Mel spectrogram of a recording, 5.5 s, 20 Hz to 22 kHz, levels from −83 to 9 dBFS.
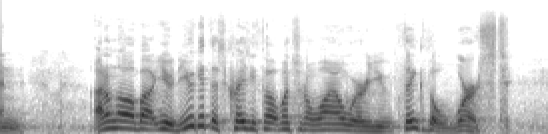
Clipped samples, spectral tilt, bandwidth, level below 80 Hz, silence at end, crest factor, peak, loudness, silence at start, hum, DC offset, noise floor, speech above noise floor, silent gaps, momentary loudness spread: under 0.1%; -8.5 dB/octave; 11.5 kHz; -56 dBFS; 0.4 s; 14 dB; -2 dBFS; -17 LUFS; 0 s; none; under 0.1%; -43 dBFS; 27 dB; none; 8 LU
